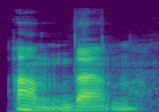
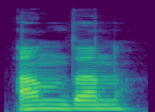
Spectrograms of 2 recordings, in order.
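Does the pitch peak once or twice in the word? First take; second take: twice; once. First: The pitch peaks twice, then rises again. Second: The pitch rises once on the stressed syllable. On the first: "accent 1 and accent 2" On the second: "accent 1 and accent 2"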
